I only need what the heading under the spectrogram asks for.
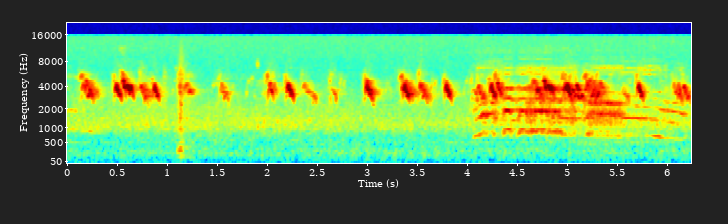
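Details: Week-old Smew ducklings with their mother give high, thin peeps in quick bursts of two or three. A longer, harsher drawn-out call joins them in the second half.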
